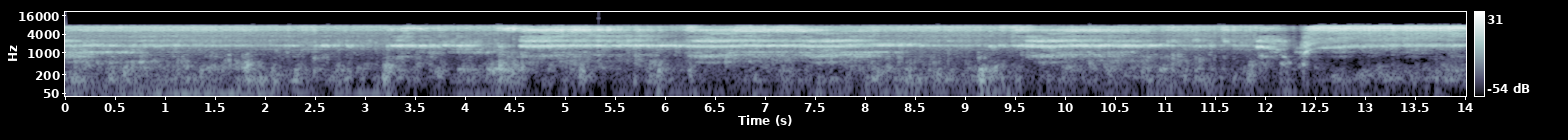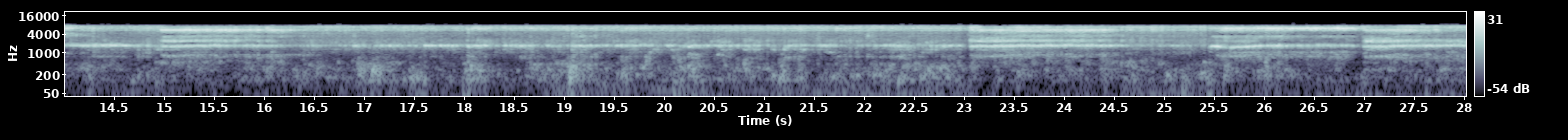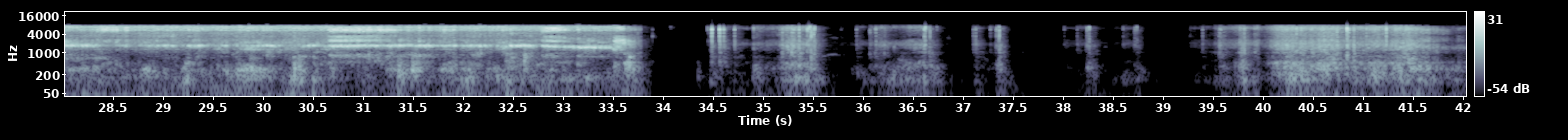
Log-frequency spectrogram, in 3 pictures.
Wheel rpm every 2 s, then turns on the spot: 230, 230, 230, 230, 230, 210, 180, 230, 230, 240, 230, 230, 230, 230, 230, 230, 190, 10, 0, 0, 20.
34-36 40-42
